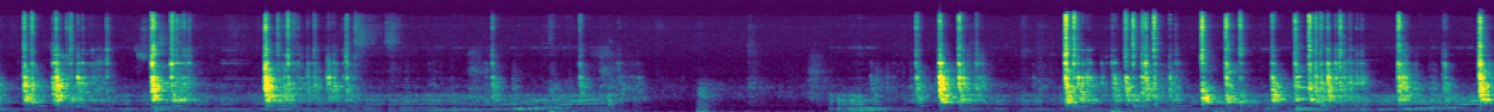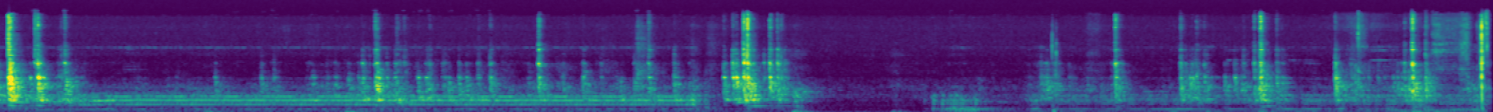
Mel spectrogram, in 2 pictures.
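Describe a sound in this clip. A washing machine drum hums as it turns.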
